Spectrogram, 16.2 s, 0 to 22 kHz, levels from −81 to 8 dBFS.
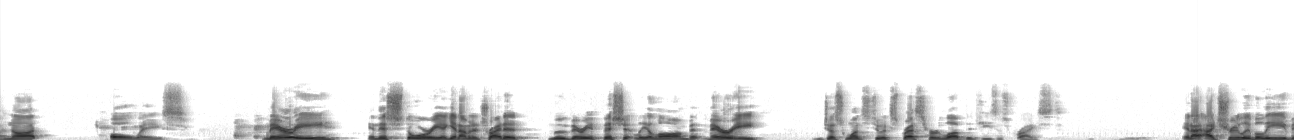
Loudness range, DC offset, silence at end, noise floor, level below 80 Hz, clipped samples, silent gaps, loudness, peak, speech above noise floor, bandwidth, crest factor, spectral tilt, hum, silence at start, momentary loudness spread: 7 LU; under 0.1%; 0 s; -69 dBFS; -70 dBFS; under 0.1%; none; -14 LUFS; 0 dBFS; 55 dB; 8.6 kHz; 16 dB; -5 dB/octave; none; 0 s; 16 LU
